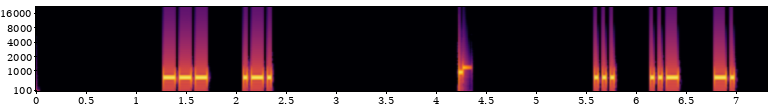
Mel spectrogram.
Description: Morse code, heard as a keyed tone, about 30 wpm, spaced as for 17 wpm, 700 Hz. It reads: OR SUN
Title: 3x Character Spacing - Top 300 Words - 30wpm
